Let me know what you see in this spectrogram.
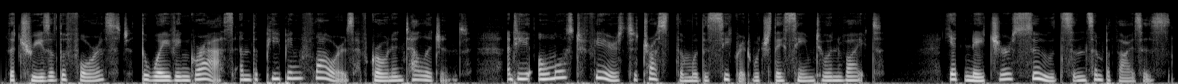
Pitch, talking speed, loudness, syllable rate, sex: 205 Hz, 180 wpm, -18 LUFS, 5.0 syllables/s, female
